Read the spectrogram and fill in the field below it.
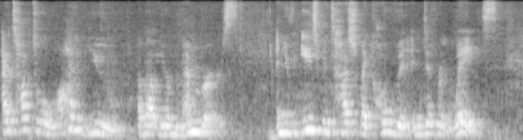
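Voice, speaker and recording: A woman speaks with an American accent at a moderate pace. Her fairly high pitch has ordinary variation. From Rochester, New York, USA. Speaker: politician, state senator. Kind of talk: campaign speech to union members.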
